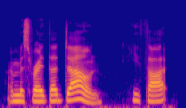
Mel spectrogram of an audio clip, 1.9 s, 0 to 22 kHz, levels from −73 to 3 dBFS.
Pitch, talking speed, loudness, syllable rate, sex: 195 Hz, 225 wpm, -16 LUFS, 5.5 syllables/s, female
